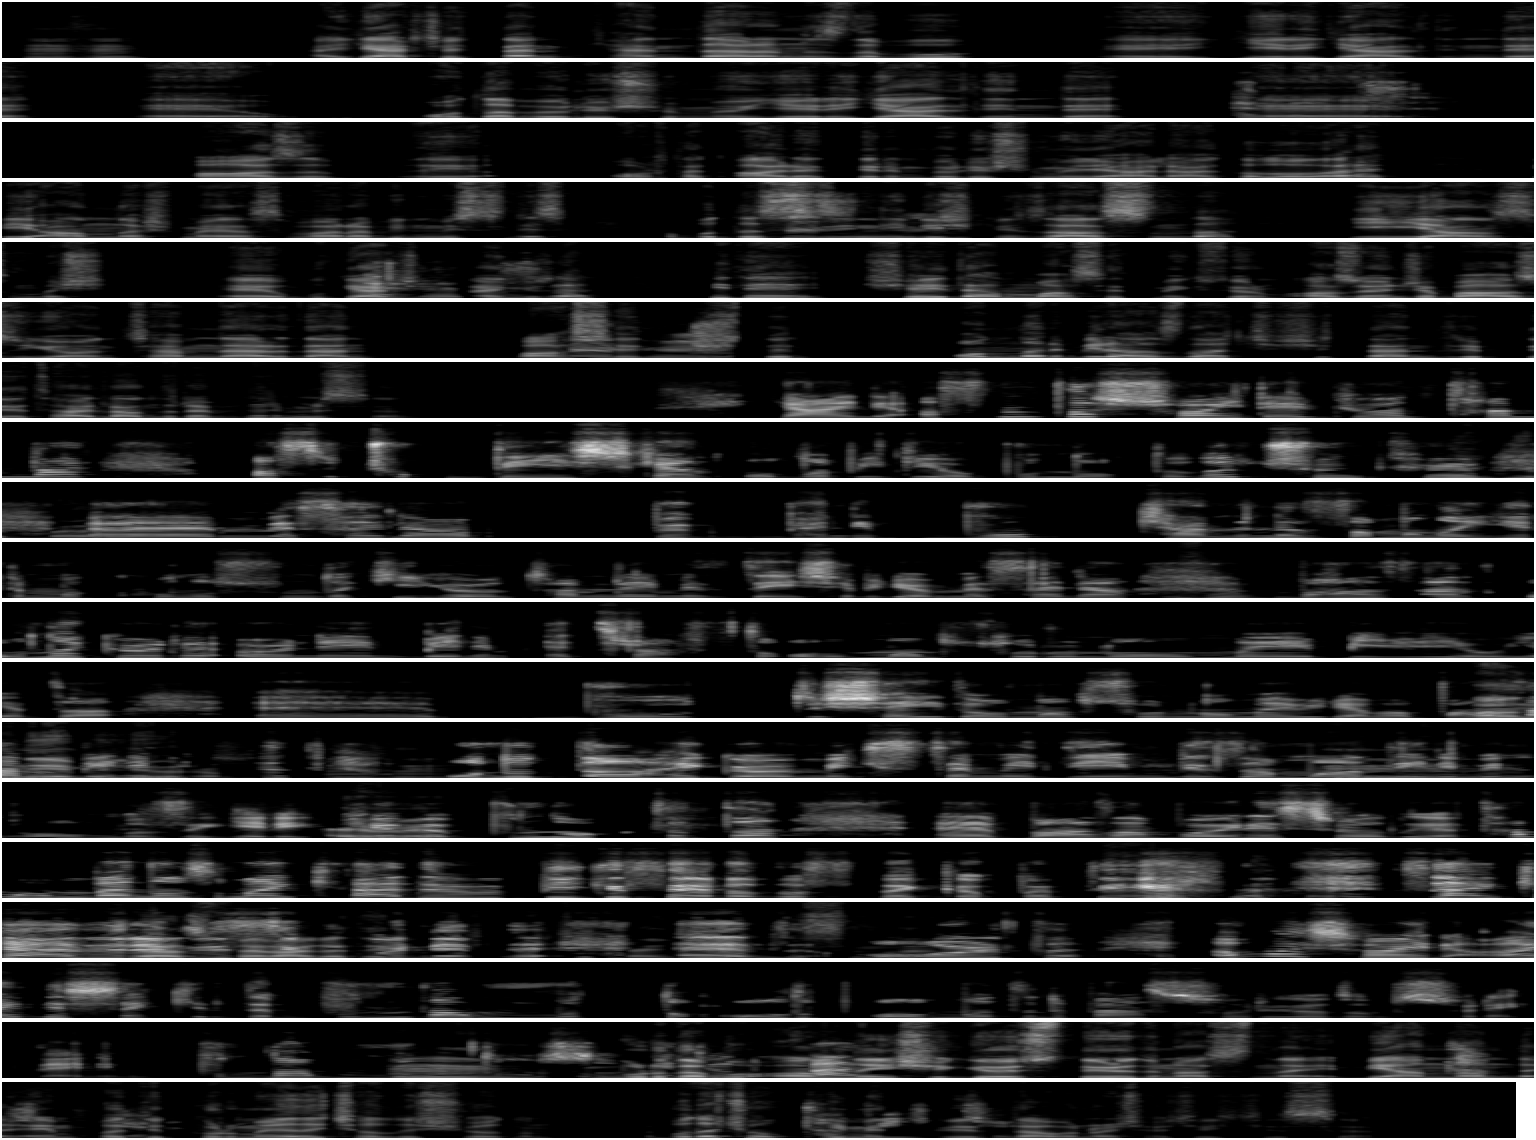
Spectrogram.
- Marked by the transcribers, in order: other background noise; inhale; laughing while speaking: "bilgisayar odasına kapatayım, sen kendine bir sükûneti"; chuckle; tapping
- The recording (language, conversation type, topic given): Turkish, podcast, Evde kendine zaman ayırmayı nasıl başarıyorsun?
